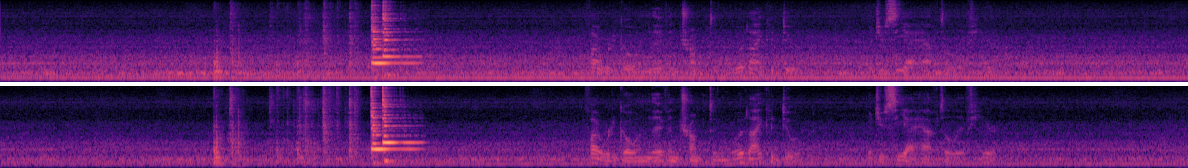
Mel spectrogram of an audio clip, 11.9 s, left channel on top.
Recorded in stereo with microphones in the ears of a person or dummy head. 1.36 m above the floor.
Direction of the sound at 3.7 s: 80° right.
